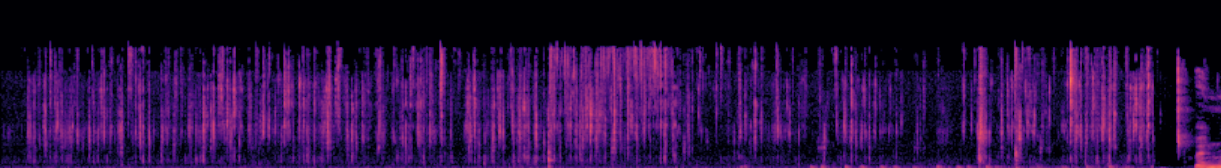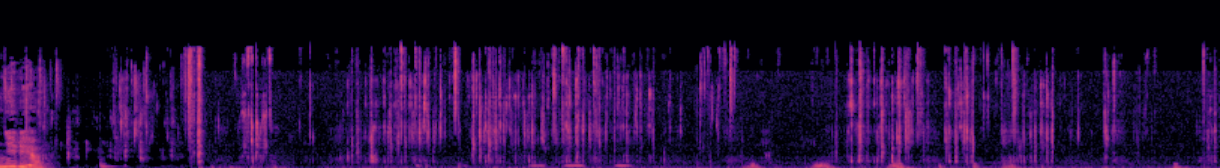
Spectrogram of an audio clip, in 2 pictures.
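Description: A young woman chews food with wet, smacking sounds.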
